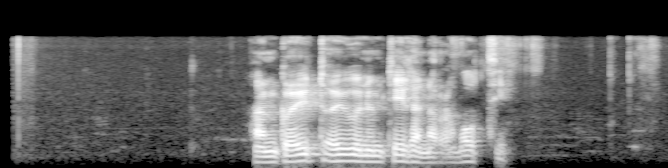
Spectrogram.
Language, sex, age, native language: Icelandic, male, 70-79, Icelandic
